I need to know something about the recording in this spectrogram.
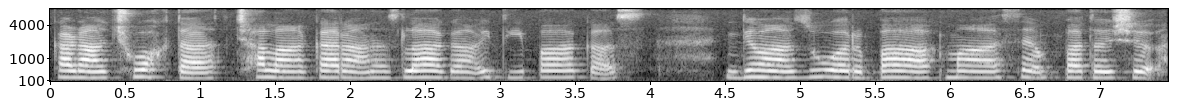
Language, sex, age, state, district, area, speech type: Kashmiri, female, 18-30, Jammu and Kashmir, Ganderbal, rural, spontaneous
